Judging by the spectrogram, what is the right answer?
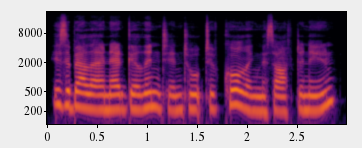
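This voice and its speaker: A woman's voice: fairly high pitch, steady tone, fast, no room sound, studio quality, lightly acted. An actress playing a petulant, haughty teenage girl in a dramatic audiobook, peevish and imperious. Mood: evasive, uneasy.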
